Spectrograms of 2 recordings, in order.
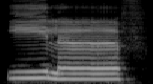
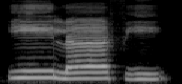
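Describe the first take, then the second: First: The word ends on a bare f consonant. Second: The word ends with a short i vowel. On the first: The reading stops on this word. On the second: The reading continues into the next words.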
